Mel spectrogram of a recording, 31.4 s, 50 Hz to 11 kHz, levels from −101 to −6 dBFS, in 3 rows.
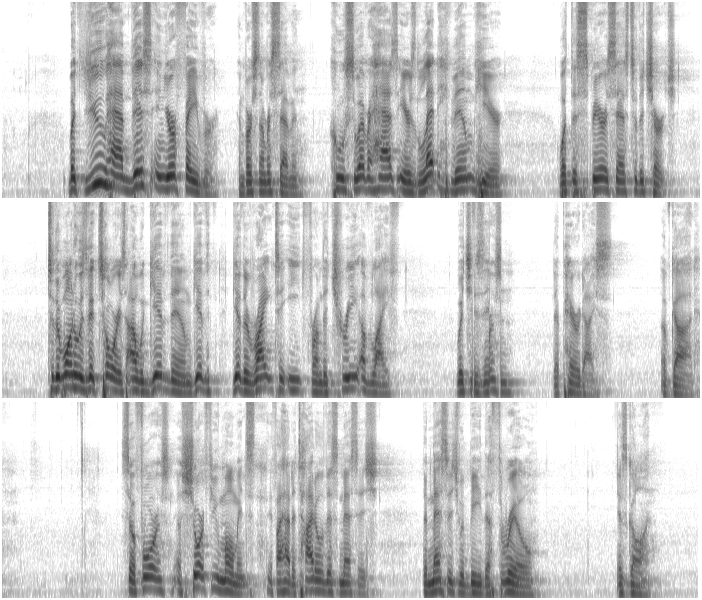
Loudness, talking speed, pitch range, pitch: -34 LUFS, 140 wpm, 115-140 Hz, 120 Hz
